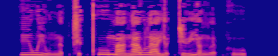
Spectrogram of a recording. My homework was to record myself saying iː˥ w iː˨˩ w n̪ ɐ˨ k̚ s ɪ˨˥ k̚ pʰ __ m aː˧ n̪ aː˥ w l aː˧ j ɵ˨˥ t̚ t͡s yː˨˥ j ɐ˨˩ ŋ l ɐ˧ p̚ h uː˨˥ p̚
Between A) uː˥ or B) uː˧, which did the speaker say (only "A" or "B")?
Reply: A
